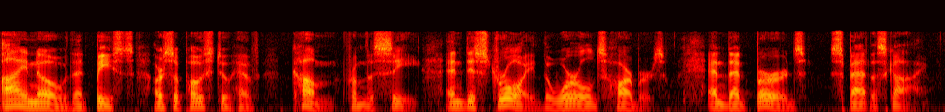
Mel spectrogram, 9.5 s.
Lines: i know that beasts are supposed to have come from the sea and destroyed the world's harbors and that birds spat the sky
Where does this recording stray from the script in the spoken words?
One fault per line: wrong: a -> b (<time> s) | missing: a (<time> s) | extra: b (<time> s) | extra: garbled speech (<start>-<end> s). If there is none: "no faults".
no faults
